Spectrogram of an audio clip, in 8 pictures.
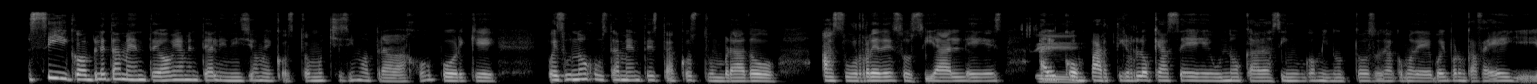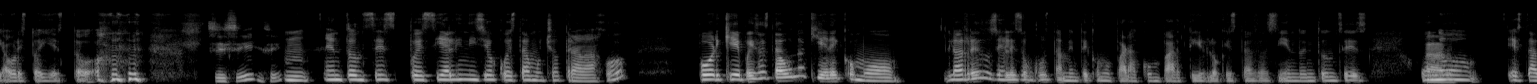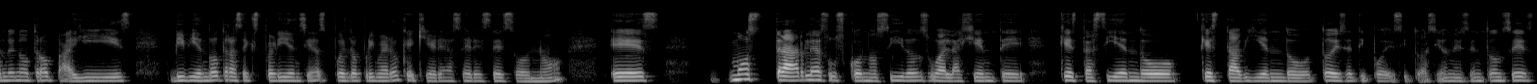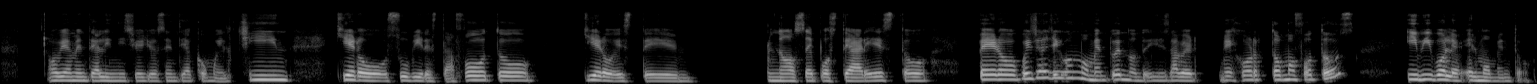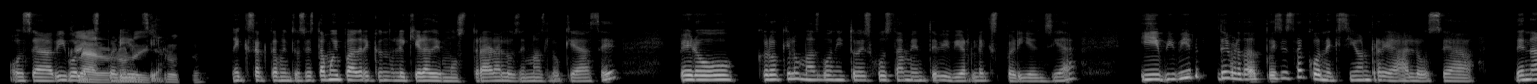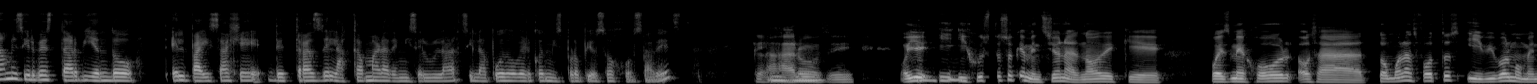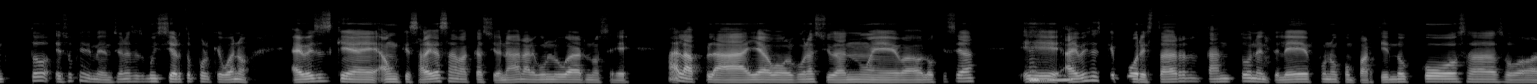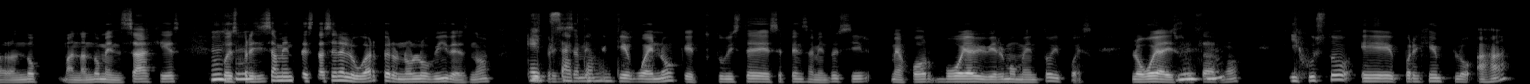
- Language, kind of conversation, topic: Spanish, podcast, ¿En qué viaje sentiste una conexión real con la tierra?
- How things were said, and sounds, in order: chuckle; other background noise; tapping; other noise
